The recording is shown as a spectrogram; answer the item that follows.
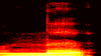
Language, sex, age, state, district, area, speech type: Malayalam, female, 60+, Kerala, Wayanad, rural, read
